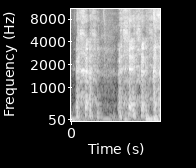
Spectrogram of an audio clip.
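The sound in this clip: Harsh coughing from someone after a piece of debris hit the back of the throat comes in loud, rough bursts with a slight chuckling quality and a brief pause near the middle.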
